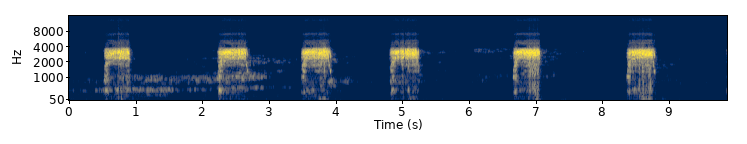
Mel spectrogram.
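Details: Night-time nest visit by a parent owl, April 22, 2012, 2:40 AM: six harsh, hissing rasps, each about a third of a second, repeated roughly every one to two seconds with quiet between.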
